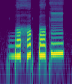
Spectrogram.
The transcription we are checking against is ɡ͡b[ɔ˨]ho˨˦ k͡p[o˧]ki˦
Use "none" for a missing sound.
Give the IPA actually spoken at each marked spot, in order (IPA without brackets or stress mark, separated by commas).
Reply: o˨, o˧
